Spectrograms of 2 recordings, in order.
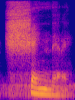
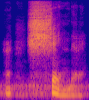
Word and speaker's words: scendere: And scendere, to go down. And it's pronounced pretty much like cash, this sh sound, okay?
